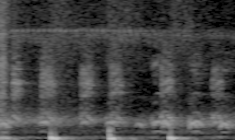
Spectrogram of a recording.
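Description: Crows caw on the Grey Mountain in The Night of the Rabbit video game, three loud harsh caws spaced about half a second apart over a quiet backdrop, with fainter calls in between.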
